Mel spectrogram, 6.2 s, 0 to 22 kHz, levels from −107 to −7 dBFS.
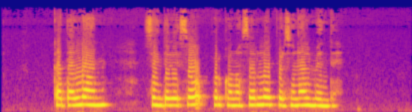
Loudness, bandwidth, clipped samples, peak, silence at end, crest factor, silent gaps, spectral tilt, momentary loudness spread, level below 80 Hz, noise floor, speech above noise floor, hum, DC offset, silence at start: -9 LUFS; 16 kHz; under 0.1%; 0 dBFS; 1.1 s; 10 dB; none; -4.5 dB/octave; 7 LU; -50 dBFS; -49 dBFS; 41 dB; none; under 0.1%; 0.8 s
